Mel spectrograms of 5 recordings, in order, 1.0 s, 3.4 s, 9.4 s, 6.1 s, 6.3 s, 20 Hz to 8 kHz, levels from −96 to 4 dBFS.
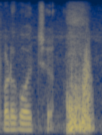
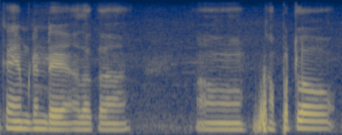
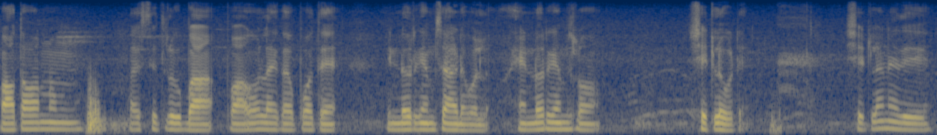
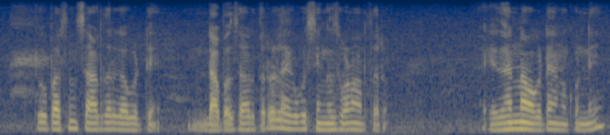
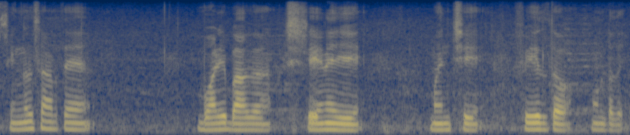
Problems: background sounds at intervals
